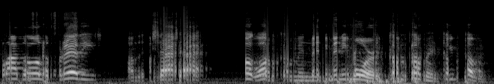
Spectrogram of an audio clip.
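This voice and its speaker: A man's voice: high voice, animated, fairly quick. A man co-hosting a podcast in casual chat, his mic audio clipping and breaking up, with short repeated exclamations. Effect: clipping, breaking-up distorted mic audio. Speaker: podcast co-host. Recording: distant, noisy, clipping mic with clicks.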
